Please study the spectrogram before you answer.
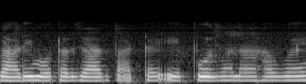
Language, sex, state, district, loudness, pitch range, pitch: Bhojpuri, female, Uttar Pradesh, Ghazipur, -15 LUFS, 180-185 Hz, 185 Hz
